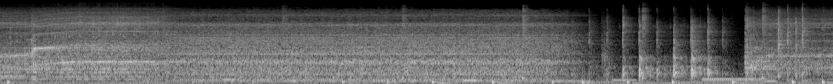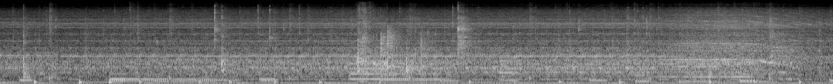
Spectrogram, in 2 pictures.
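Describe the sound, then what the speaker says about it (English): An electric mixer or beater whips heavy whipping cream in a bowl for an ube tres leches cake, with a loud steady motor whir that briefly cuts out midway and then resumes with clattering against the bowl. "So I'm gonna start by just whipping the heavy whipping cream"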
